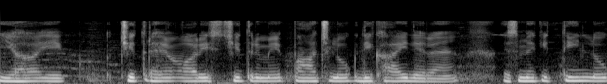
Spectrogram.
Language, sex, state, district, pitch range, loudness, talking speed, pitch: Hindi, male, Uttar Pradesh, Muzaffarnagar, 150-160 Hz, -18 LUFS, 185 wpm, 155 Hz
